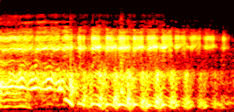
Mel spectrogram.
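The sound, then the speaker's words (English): A horse pulling Old Doc Yak Yak's buggy whinnies loudly, a single shrill call of about two seconds with a rapidly quavering, wobbling pitch that trails off at the end. “Old Doc Yak Yak and his horse and buggy.”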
